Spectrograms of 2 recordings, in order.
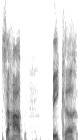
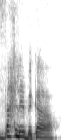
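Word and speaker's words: Zahlé Bekaa: It's great to welcome Karine from, I can never pronounce it, Zahab Bika Rotary Club in Lebanon. It's Zahle Beka. Zahab Bika. Zahle Beka, yeah, from Lebanon.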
